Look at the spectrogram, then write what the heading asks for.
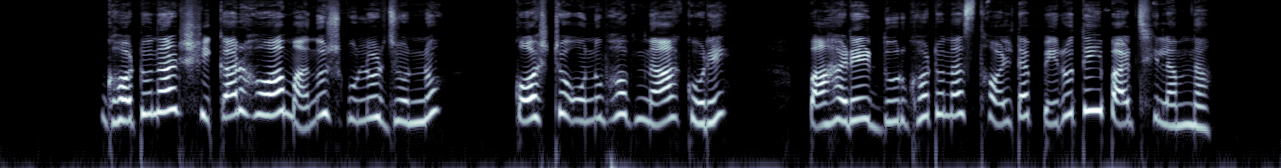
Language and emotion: Bengali, sad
